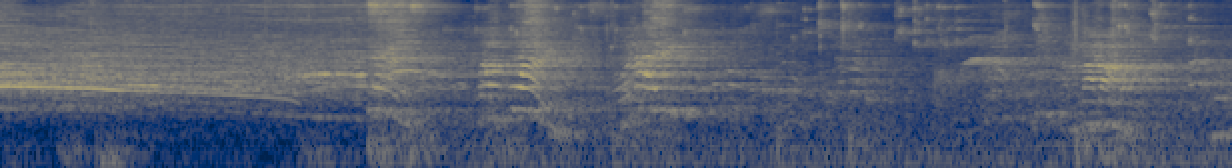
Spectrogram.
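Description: Basketball game in a gym hall: the ball bouncing on the court with sharp hits, the loudest about five seconds in, under shouts from players and spectators, starting with one long drawn-out falling shout.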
